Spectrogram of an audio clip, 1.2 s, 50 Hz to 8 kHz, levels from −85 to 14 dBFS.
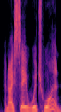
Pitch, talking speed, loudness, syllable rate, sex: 225 Hz, 245 wpm, -15 LUFS, 5.6 syllables/s, female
